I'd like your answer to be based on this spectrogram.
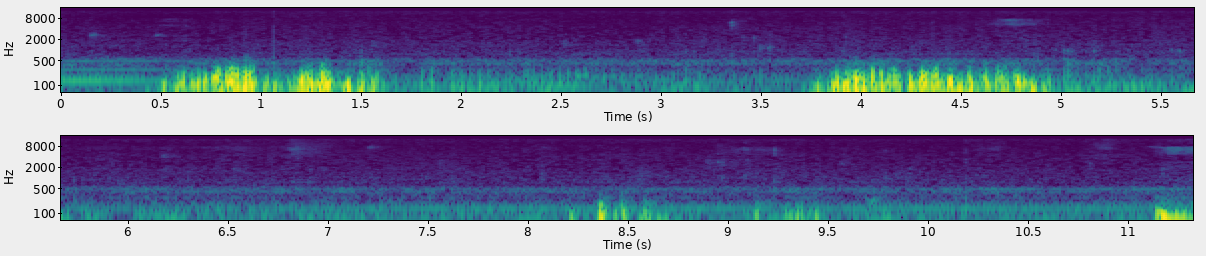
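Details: Elderly cat in deep sleep snoring: soft, low rumbling breaths every few seconds in a quiet room, two clearer and the rest fainter.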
